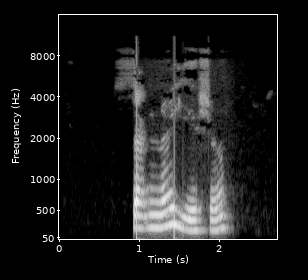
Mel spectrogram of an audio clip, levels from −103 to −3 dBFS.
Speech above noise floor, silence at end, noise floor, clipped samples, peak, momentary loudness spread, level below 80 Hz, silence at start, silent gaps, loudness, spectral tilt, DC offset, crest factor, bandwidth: 59 dB; 0.6 s; -76 dBFS; under 0.1%; -2 dBFS; 8 LU; -52 dBFS; 0.9 s; none; -18 LUFS; -6.5 dB/octave; under 0.1%; 20 dB; 11 kHz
